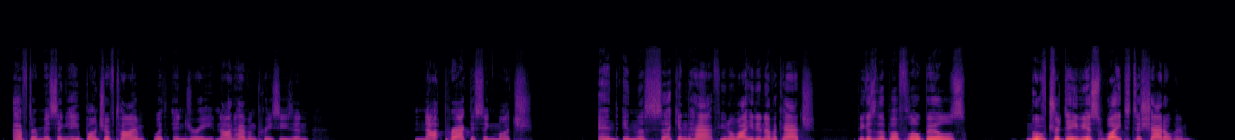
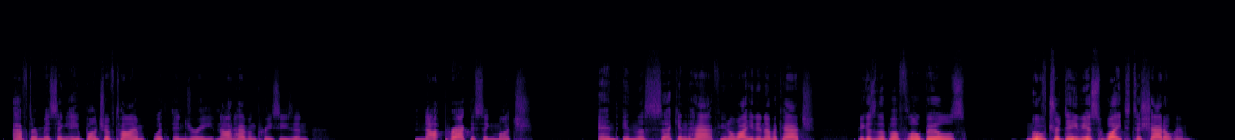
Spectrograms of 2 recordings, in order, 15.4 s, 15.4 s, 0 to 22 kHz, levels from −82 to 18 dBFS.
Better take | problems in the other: first | muffled; slightly; fading above 2.5 kHz

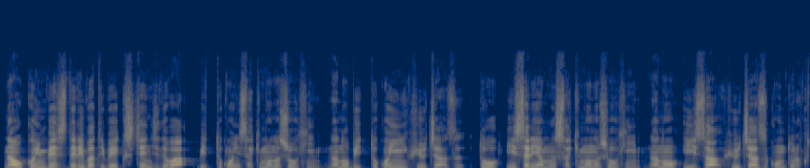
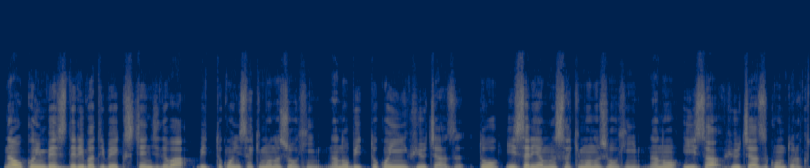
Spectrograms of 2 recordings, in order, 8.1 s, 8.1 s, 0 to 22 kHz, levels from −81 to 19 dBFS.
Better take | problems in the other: second | thin; very; fading below 700 Hz

